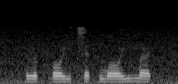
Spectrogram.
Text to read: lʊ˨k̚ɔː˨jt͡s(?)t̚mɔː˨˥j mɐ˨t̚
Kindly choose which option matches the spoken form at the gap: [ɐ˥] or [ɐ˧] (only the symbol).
ɐ˧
